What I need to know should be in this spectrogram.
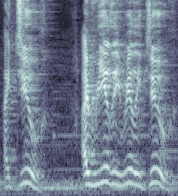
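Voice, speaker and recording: Man acting lovesick young prisoner, high swinging voice. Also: expressive, normal speed. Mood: earnest, wistful. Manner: earnest, pleading, stammering. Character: lovesick young male prisoner, stubborn, playful and desperate. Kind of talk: audio drama acting with reflective narration. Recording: roomy echo with music underneath.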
